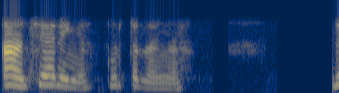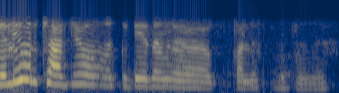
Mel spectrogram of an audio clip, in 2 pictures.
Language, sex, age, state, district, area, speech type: Tamil, female, 30-45, Tamil Nadu, Cuddalore, rural, conversation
